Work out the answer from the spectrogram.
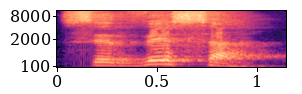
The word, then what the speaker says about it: cerveza: Então, o Z é um som de C cedilha. A palavra, por exemplo, cerveja em espanhol, nós falamos cerveza, cerveza, ok? Então, S com som de S mesmo, sacessisosu ou C cedilha, e o Z com som de C cedilha também.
